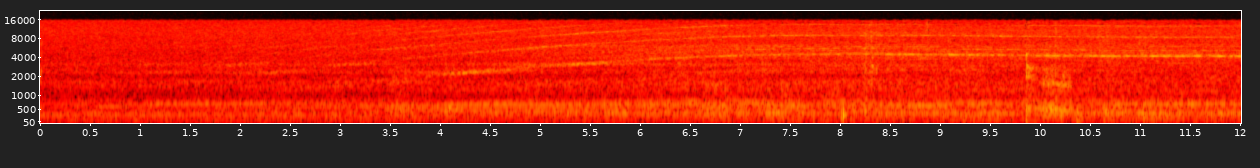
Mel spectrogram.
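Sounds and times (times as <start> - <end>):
faint rising whining tones: 0.0 - 12.0.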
